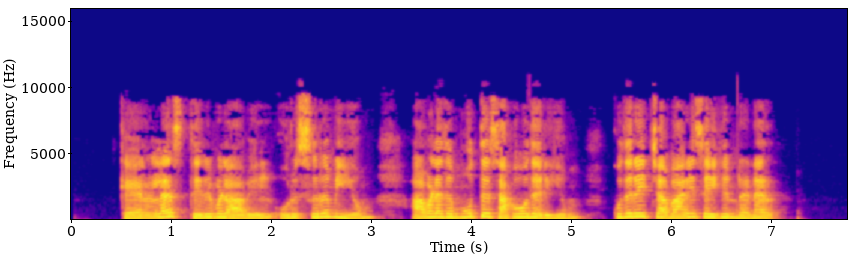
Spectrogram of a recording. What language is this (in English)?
Tamil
